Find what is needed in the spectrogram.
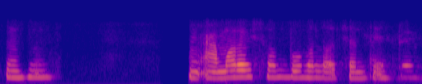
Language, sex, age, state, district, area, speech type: Odia, female, 30-45, Odisha, Nabarangpur, urban, conversation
